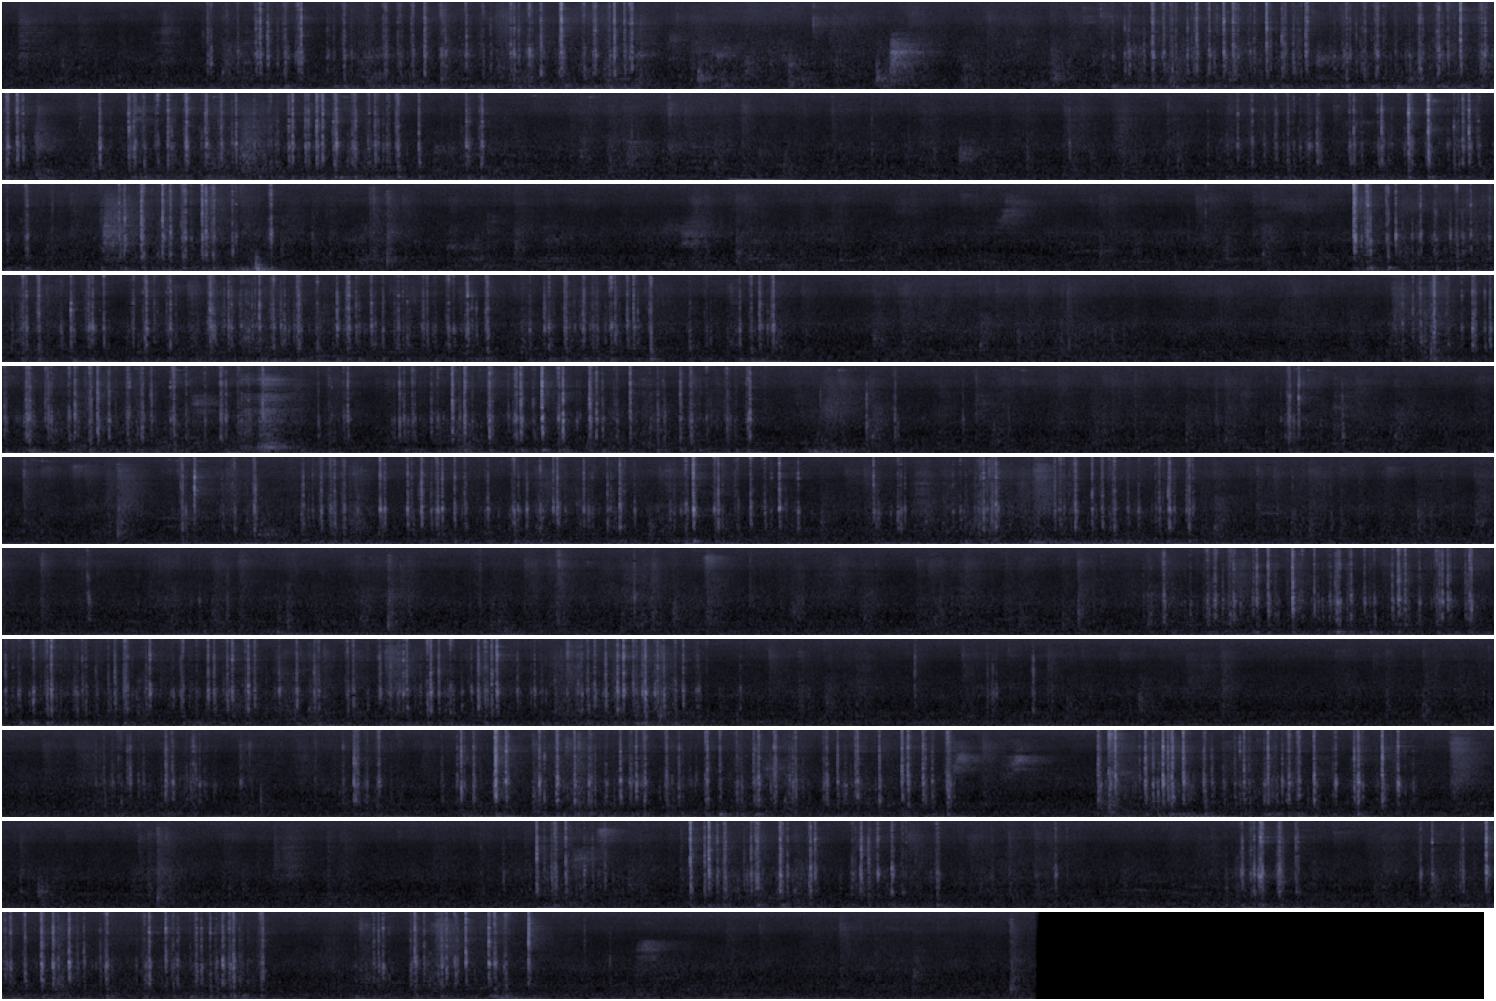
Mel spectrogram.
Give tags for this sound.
Library; OWI; Typing; Room

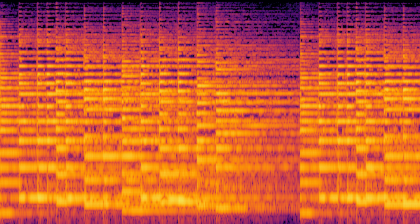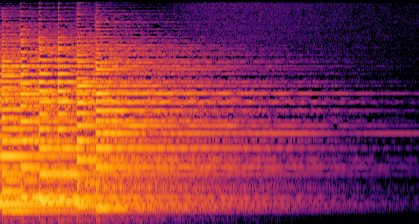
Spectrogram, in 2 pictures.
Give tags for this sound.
Electronic; Piano; Techno; Trance

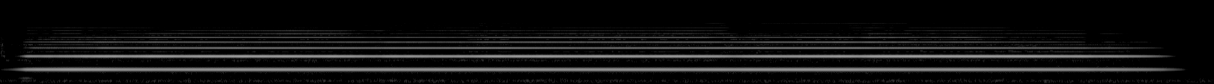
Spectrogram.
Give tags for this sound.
multisample; esharp5; vsco-2; clarinet; long-sustain; single-note; midi-note-77; midi-velocity-62; woodwinds

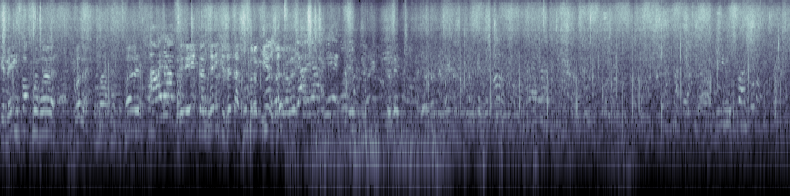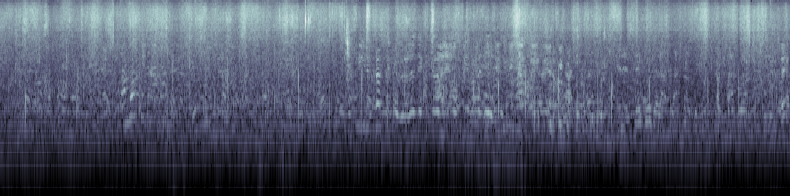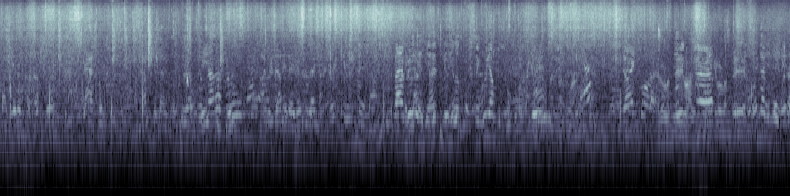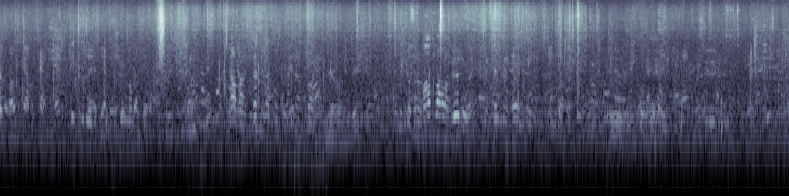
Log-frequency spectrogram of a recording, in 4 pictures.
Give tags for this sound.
ambiance; city; dutch; female; field-recording; gent; male; market; voice

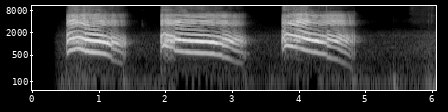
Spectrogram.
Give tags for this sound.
bird; Seagull; beach

